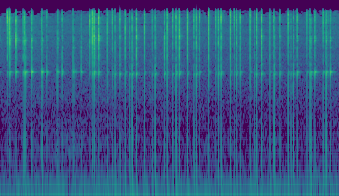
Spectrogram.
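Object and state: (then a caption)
Ceramic mug tapped with nails. A white glazed ceramic mug, hollow and held by its handle, is tapped rapidly by long nails on its surface. Quick, bright clicking taps with a faint ringing tone follow one another in an irregular stream, each dying away almost at once.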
